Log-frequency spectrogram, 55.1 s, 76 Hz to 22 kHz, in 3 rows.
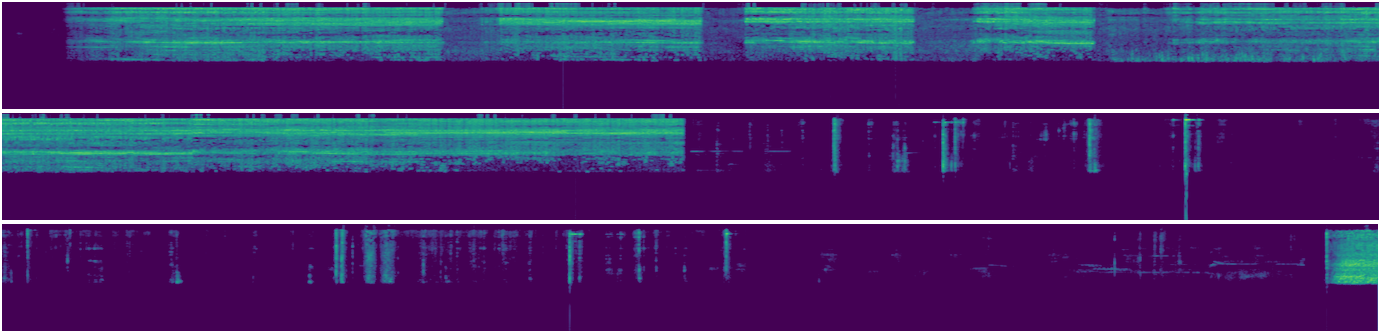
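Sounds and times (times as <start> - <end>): power tool working steel: 0.8 - 27.5, 54.4 - 55.0.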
